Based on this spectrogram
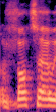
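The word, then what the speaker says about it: Watteau: wasn't on purpose Anton Votto it's spelled Votto as if with a V because the part of France he came from had once been Dutch and they had Dutch names he lived from 1684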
